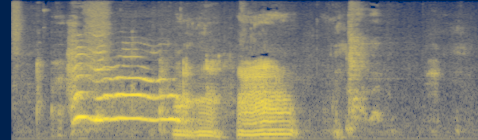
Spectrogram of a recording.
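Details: A corgi, unhappy at first as another corgi piles on top of him, gives a drawn-out whine that drops into a low, rumbling grumble.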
